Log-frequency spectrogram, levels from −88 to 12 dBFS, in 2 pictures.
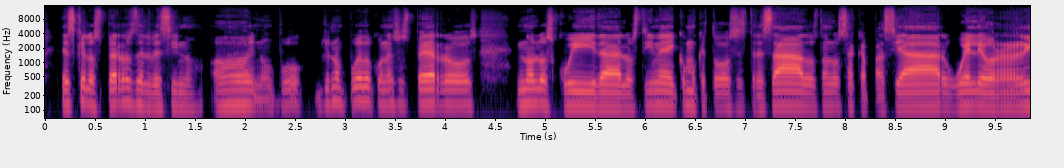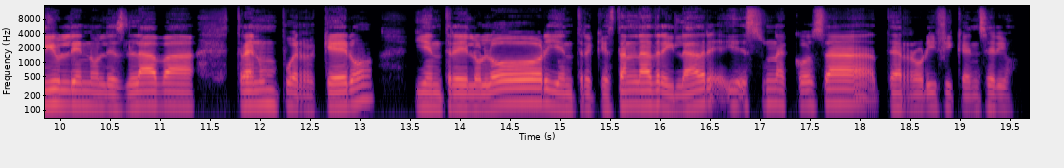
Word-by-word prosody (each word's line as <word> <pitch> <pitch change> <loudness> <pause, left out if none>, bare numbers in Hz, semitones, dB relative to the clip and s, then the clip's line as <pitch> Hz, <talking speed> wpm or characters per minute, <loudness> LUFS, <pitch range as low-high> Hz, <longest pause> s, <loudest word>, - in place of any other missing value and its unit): es 130 - +4
que 155 - -2
los 135 -5 -1
perros 140 0 0
del 125 -4 -5
vecino, 115 +1 -3
ay, 135 0 -4
no - - -14
puedo, 130 - -12
yo 145 - -14
no 155 -2 -7
puedo 155 +2 -2
con 135 -1 -7
esos 135 -2 -6
perros, 135 -2 +1 0.3
no 140 +2 -1
los 140 -3 -1
cuida, 120 -2 +3
los 110 -2 -6
tiene 125 +1 -2
ahí 125 -1 +3
como 130 -1 -8
que - - -13
todos 115 -1 -5
estresados, 120 +3 +3
no - - -6
los 120 -1 -5
saca - - -5
a - - -12
pasear, 120 0 +3
huele 125 +1 +2
horrible, 125 +3 +3
no 125 -1 -7
les 115 -2 -4
lava, 125 0 +2 0.4
traen 130 0 +3
un 135 -2 -8
puerquero, 125 - +1 0.4
y 120 0 0
entre 115 0 0
el 110 0 -1
olor 145 +5 +2
y 125 -3 -3
entre 110 -1 -8
que 110 - -9
están 125 +6 -1
ladre 130 -1 +3
y 110 - -3
ladre, 120 +6 -1
y 130 - -10
es - - -1
una 140 -1 -7
cosa 140 +3 +1
terrorífica, 115 0 -6
en 105 0 -9
serio. 110 -1 -4
125 Hz, 170 wpm, -25 LUFS, 115-135 Hz, 0.4 s, es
